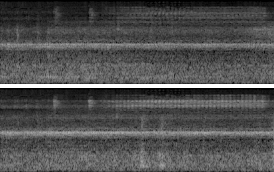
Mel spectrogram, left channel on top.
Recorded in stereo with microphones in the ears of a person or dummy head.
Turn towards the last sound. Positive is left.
turn(degrees=-55)  # may be behind; listen again after turning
